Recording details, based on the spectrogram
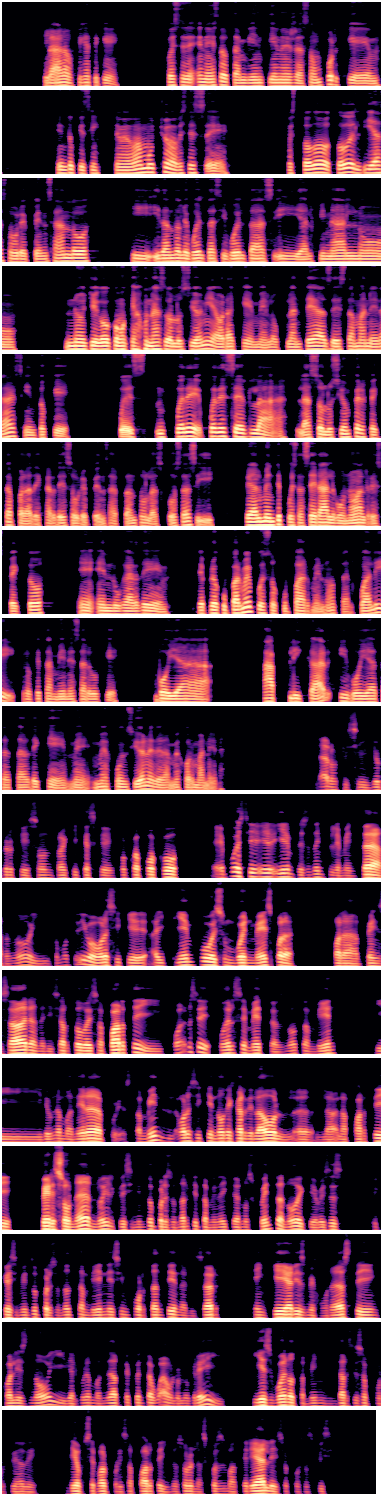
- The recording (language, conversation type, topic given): Spanish, advice, ¿Cómo puedo practicar la gratitud a diario y mantenerme presente?
- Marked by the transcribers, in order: chuckle; other background noise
